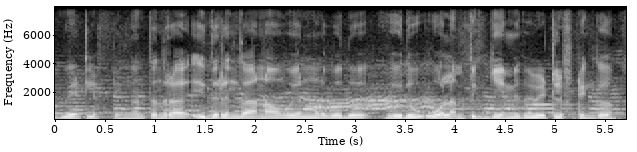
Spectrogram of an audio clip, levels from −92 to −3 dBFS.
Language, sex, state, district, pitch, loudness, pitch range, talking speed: Kannada, male, Karnataka, Belgaum, 130 Hz, -14 LUFS, 125-135 Hz, 145 wpm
